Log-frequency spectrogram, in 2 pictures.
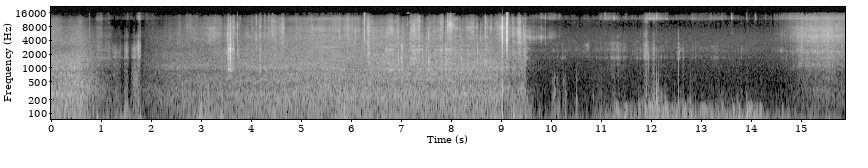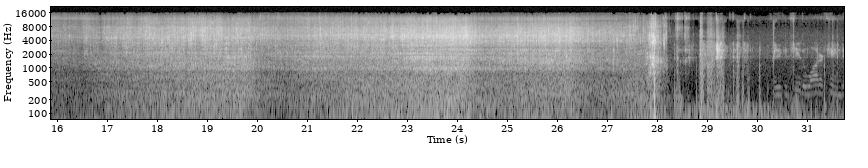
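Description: Water poured from a plastic bucket into a small plastic catch basin, splashing and gurgling down into the drain pipe, with a break of a few seconds about ten seconds in. A single sharp knock comes near the end.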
